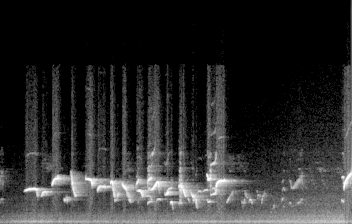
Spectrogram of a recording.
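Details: Birds chirping in bursts of quick high, sliding twitters and whistled notes, densely overlapping from about half a second to four and a half seconds, then a quiet pause before a final sharp note; faint low steady hum underneath.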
